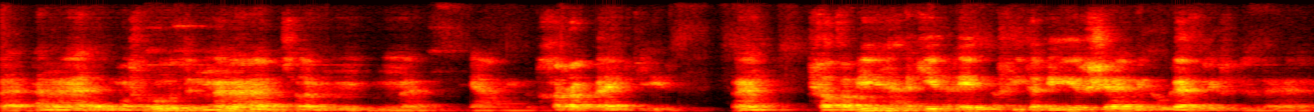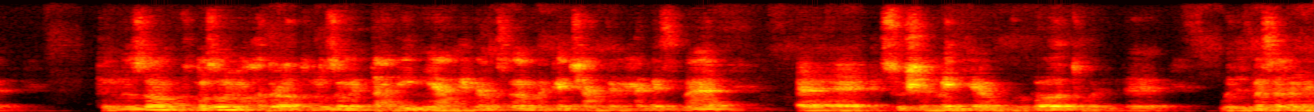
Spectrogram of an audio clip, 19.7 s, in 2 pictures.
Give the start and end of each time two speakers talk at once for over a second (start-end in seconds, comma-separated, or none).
none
